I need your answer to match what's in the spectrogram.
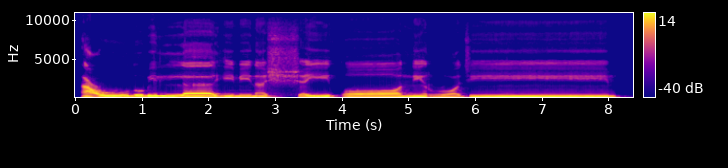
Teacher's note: جیم کے یا، یا مدہ ہے، اور میم پہ ساکن کریں گے تو مد عارض بنے گا، ہم 5 سے 6 حرکات کے برابر اس کو کھینچ سکتے ہیں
